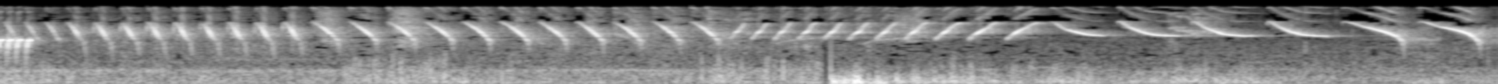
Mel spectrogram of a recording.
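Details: Canary song for training young canaries: a fast rolling rattle of high notes about four per second, slowing into separate curved whistles that fall in pitch, clear and loud over a quiet background.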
